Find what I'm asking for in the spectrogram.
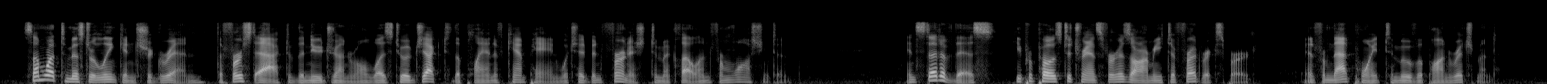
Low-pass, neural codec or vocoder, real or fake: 7.2 kHz; codec, 24 kHz, 3.1 kbps, DualCodec; fake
